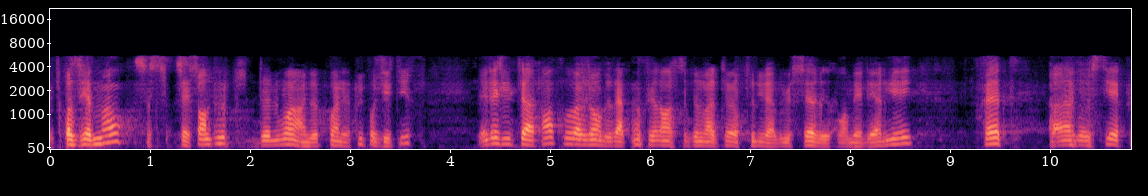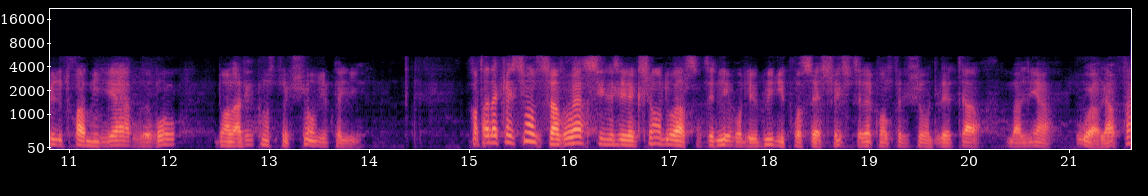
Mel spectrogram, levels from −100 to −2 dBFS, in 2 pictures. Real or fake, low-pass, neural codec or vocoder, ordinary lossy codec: fake; 5.4 kHz; codec, 16 kHz in and 24 kHz out, 0.6 kbps, FireRedTTS-2 codec; MP3, 48 kbps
